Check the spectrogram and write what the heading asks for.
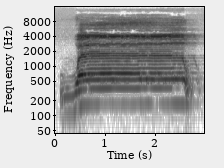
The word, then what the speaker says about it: واو: آخر میں واو نہیں کرنا، بلکہ جب آپ شروع میں ہونٹوں کو گول کریں گے، آخر میں ہونٹوں کو گول کر لیں گے تو اس کا ساؤنڈ جو ہے خود بخود راؤنڈ شیپ میں آ جائے گا.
